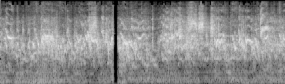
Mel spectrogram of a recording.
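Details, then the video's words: Several budgerigars chatter at once, with rapid high twittering and harsh squawky notes packed closely together and a split-second pause near the middle. "Budgies parrot chirping sounds"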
